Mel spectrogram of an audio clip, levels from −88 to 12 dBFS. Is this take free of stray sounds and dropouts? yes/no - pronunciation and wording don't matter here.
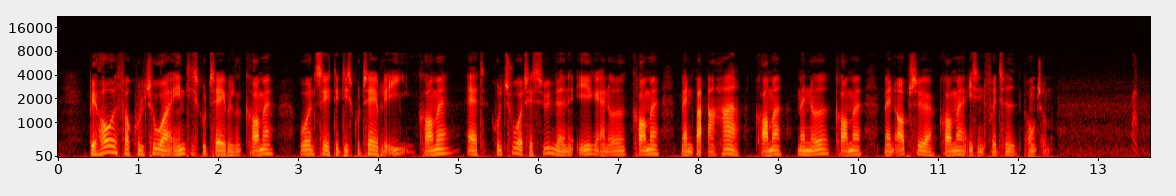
no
